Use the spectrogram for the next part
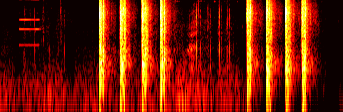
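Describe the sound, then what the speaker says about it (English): Eight sharp, loud pistol shots from a Stoeger pistol during a pistol class, fired in two quick bursts of four while the shooter moves; the cracks are close and stand alone over faint background. "I'll start leaning into these as I'm still shooting."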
